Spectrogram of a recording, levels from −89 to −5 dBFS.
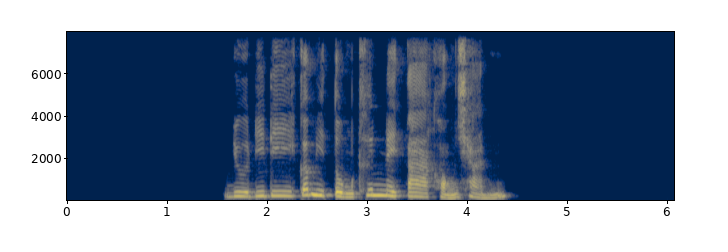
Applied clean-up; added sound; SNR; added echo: neural mask model Resemble Enhance denoiser.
